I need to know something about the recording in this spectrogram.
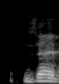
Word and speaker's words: Z: Zed. If you learned English uh via the British uh pronunciation.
